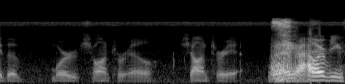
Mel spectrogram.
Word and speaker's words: chanterelle: explain to the viewers how you say that shantur l chanterelle yes clearly someone has problems with english shawn trio chanterelle chanterelle montreal isn't that a city in canada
